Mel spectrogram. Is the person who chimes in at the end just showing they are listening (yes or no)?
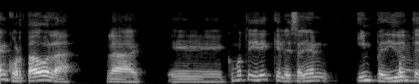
yes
